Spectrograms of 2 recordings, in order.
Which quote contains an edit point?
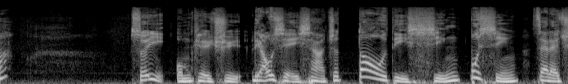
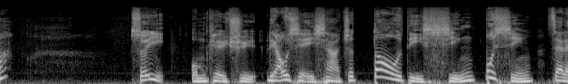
first; 1 cut; at 1.7 s

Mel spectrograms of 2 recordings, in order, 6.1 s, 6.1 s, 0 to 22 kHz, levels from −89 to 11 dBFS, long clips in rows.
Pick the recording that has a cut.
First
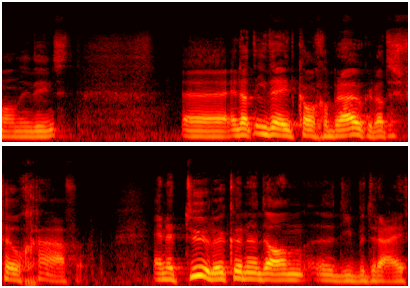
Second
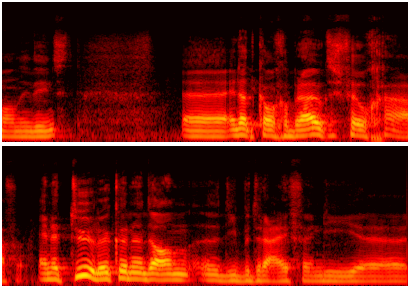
second; 3 cuts; at 1.9 s, 2.4 s, 3.3 s

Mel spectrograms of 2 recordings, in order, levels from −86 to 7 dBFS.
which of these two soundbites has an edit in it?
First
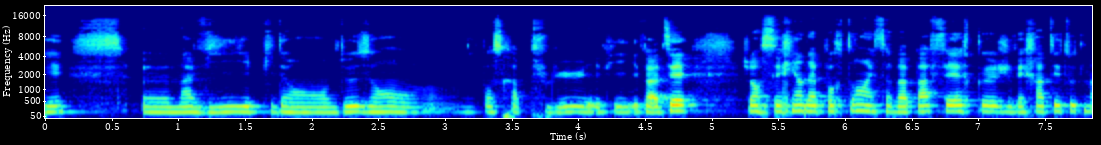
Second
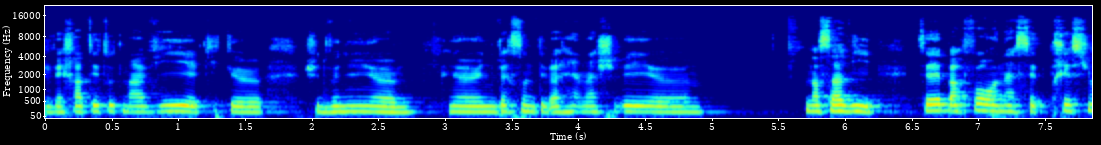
second; 2 cuts; at 3.0 s, 3.7 s

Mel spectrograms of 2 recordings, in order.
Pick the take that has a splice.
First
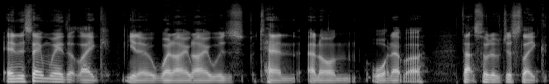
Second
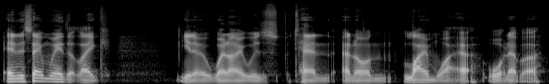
first; 3 cuts; at 1.2 s, 1.9 s, 3.6 s

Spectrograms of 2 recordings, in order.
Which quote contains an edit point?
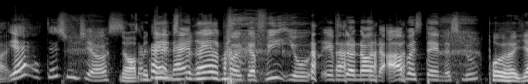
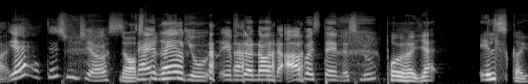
second; 2 cuts; at 1.4 s, 1.8 s

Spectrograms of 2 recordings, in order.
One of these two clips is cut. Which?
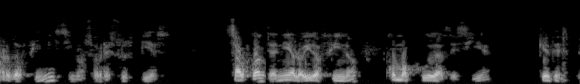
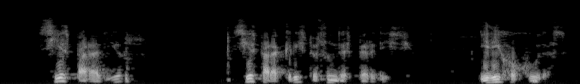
first; 3 cuts; at 1.9 s, 2.7 s, 3.9 s

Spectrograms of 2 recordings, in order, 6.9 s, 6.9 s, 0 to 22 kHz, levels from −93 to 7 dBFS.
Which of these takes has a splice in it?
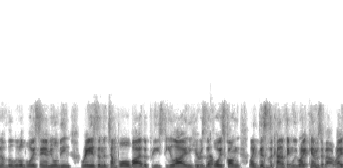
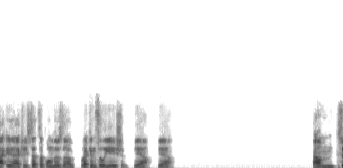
second; 2 cuts; at 1.2 s, 1.5 s

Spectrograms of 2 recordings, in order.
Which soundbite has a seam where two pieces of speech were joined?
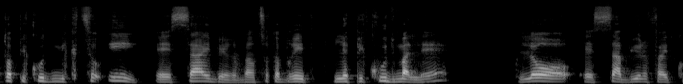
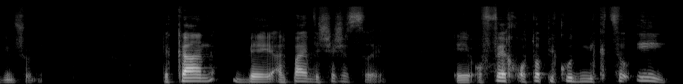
first; 2 cuts; at 1.5 s, 3.2 s

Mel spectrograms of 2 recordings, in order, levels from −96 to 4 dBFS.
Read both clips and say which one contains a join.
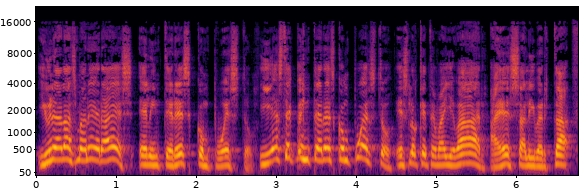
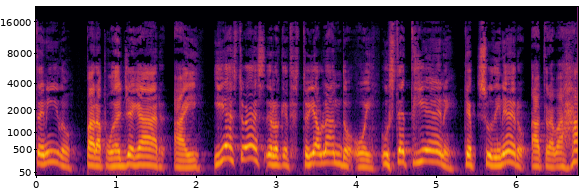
second; 1 cut; at 5.5 s

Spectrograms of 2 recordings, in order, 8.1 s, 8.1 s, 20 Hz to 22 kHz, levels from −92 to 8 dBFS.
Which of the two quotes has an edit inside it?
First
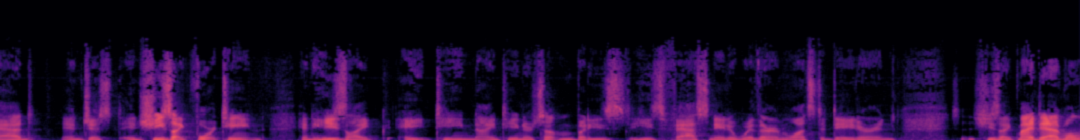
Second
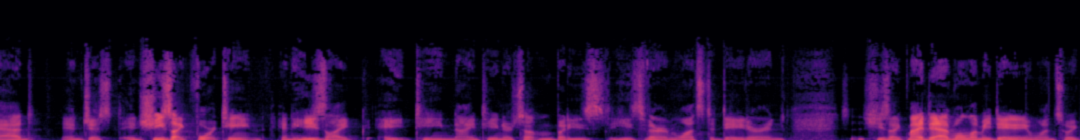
second; 2 cuts; at 2.0 s, 4.8 s

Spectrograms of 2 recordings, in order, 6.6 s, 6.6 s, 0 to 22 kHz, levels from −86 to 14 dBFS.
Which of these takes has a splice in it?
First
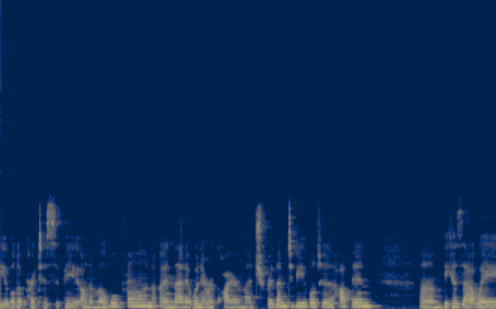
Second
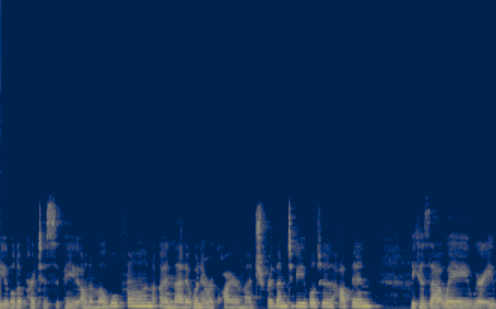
second; 1 cut; at 5.5 s

